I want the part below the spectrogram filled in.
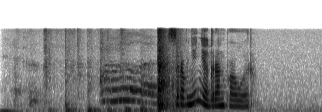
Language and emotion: Russian, neutral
